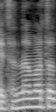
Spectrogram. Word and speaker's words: 七夕: ちなみに七夕と書いて七夕と読むのは、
